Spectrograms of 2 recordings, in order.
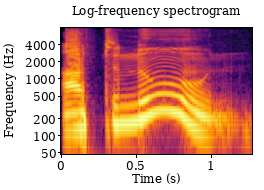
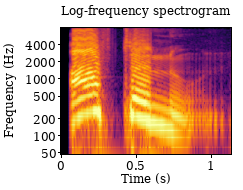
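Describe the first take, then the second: First: The word is said slowly and gently. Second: The word is said quickly and forcefully. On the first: The speaker calls it right. "आपको इसको धीरे से बोलना है" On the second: The speaker calls it wrong. "गलत हो जाएगा"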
